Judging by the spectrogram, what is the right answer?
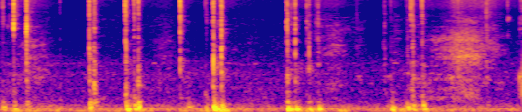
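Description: Typing on a computer keyboard to enter a name, with close, uneven bursts of key clicks and short pauses between words.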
